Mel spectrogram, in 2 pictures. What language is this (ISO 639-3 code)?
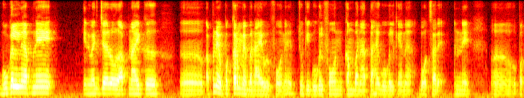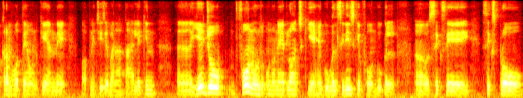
urd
